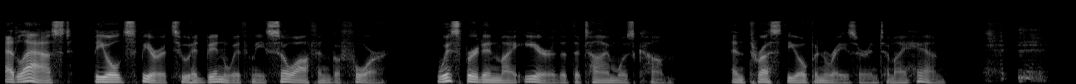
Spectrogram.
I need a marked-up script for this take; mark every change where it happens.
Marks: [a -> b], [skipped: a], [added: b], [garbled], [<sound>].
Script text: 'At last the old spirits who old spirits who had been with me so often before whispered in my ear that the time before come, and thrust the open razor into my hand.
'At last the old spirits who [skipped: old spirits who] had been with me so often before whispered in my ear that the time [before -> was] come, and thrust the open razor into my hand. [throat clearing]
